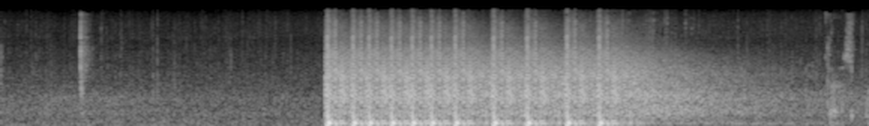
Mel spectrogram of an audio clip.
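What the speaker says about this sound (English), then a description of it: "There's plenty of shooting." Automatic gunfire in Escape from Tarkov breaks out suddenly after near-silence, a loud rapid burst of closely spaced shots that trails off into a decaying echo.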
